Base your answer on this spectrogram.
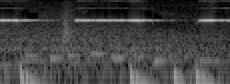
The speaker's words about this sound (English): At least the fire alarm went off, right? I'm grateful for that. I'm grateful when this is gonna stop.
